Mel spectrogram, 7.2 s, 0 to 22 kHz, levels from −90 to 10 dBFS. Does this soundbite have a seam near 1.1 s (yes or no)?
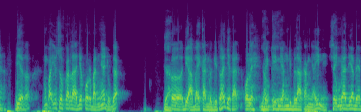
no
